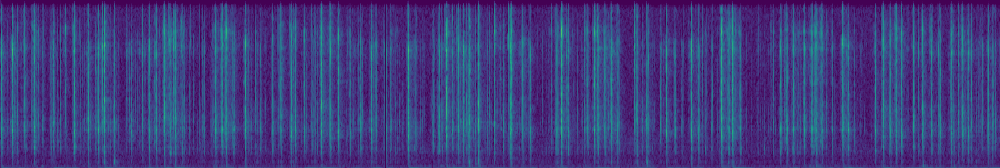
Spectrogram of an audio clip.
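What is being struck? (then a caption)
Mechanical keyboard with plastic keycaps. Fingertips type steadily on an RGB-lit mechanical keyboard with plastic keycaps and a clear acrylic case. The result is a dense stream of short, sharp clacks with bright high-end clicks over a low thock from each keystroke, with brief pauses between bursts of typing.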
